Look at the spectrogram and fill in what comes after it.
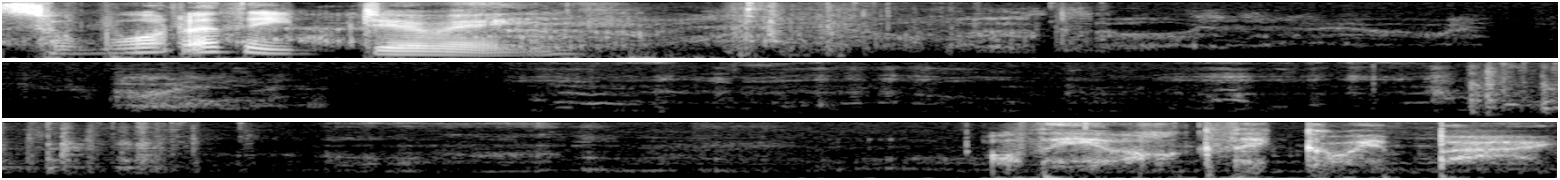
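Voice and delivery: very quiet, soft, hushed whispered running commentary. Speaker commenting on the conjoined twins going back, whispering. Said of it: "I don't know why I'm whispering".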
